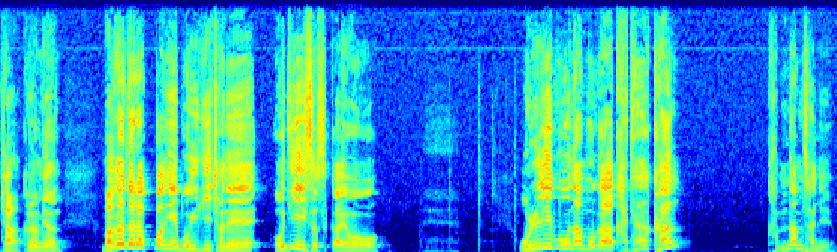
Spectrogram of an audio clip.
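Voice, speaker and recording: A man preaching a sermon as pastor, asking the congregation questions and answering them himself. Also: high-pitched.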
